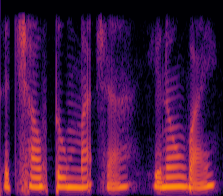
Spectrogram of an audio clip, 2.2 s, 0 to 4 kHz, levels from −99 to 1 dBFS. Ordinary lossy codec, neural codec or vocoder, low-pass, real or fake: none; none; 3.6 kHz; real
